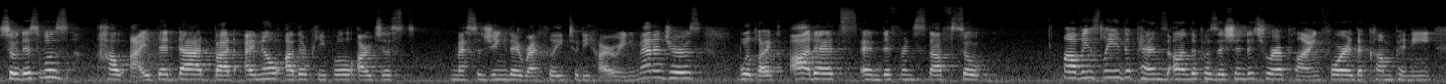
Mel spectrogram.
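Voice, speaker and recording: The speaker has a non-native accent and fairly even intonation at a moderate pace. Noticeable background noise is present. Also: woman, fairly high pitch for a woman. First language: not English. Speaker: career content creator. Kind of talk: casual advice talk to camera. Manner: conversational, some self-corrections.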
